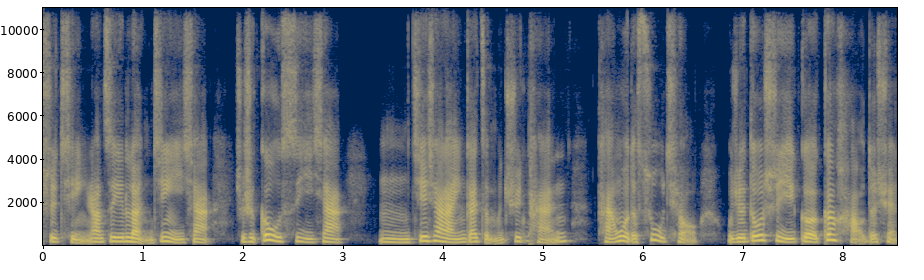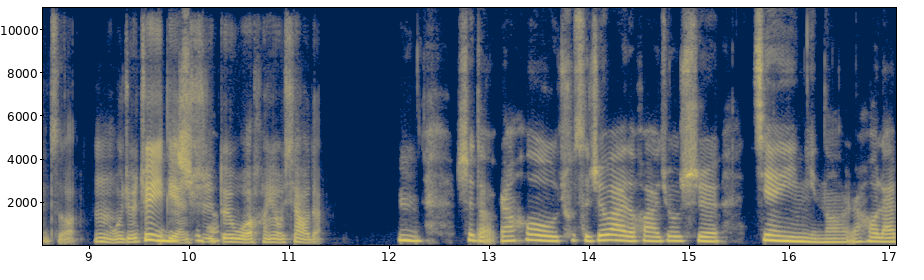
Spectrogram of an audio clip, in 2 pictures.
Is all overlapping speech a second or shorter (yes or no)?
yes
